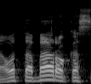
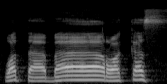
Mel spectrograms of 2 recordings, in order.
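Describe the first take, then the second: First: The vowel in ba is short. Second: The vowel in ba is long. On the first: The speaker calls it wrong. "অনেকেই টেনে পড়ে না" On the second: The speaker calls it right. "অবশ্যই কিন্তু বা এক আলিফ টেনে পড়বেন"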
